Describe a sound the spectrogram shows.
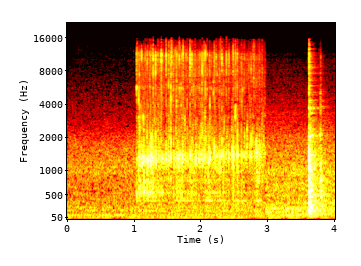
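Coffee splashes as it pours into a mug.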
